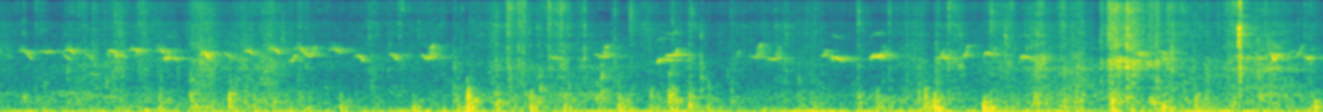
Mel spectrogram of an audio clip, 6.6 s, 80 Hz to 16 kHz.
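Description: Young chicks in a tall 110-gallon tank flap their wings in repeated short flurries as they try to fly out, with soft chirps and a steady low hum beneath.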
